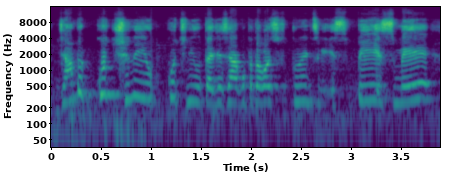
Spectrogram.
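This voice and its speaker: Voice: sits high, bright, forceful tone, slight background noise, poor audio. A woman teacher from Pakistan giving a recorded video lecture, calling out to her students again and again and answering her own questions. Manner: explains slowly, poses questions and answers them herself; addresses the listeners as "students" almost every sentence.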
